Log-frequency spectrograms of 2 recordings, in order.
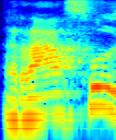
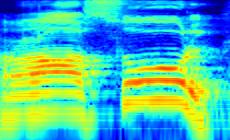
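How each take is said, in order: First: The first syllable has a light, open vowel. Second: The first syllable has a heavy, rounded vowel. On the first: The speaker calls it wrong. "রাসুল যেন না হয়" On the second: The speaker calls it right. "র র র র, রসুল"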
